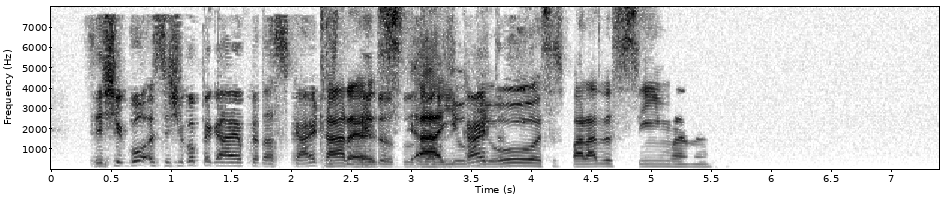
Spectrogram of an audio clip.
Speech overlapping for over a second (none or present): present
